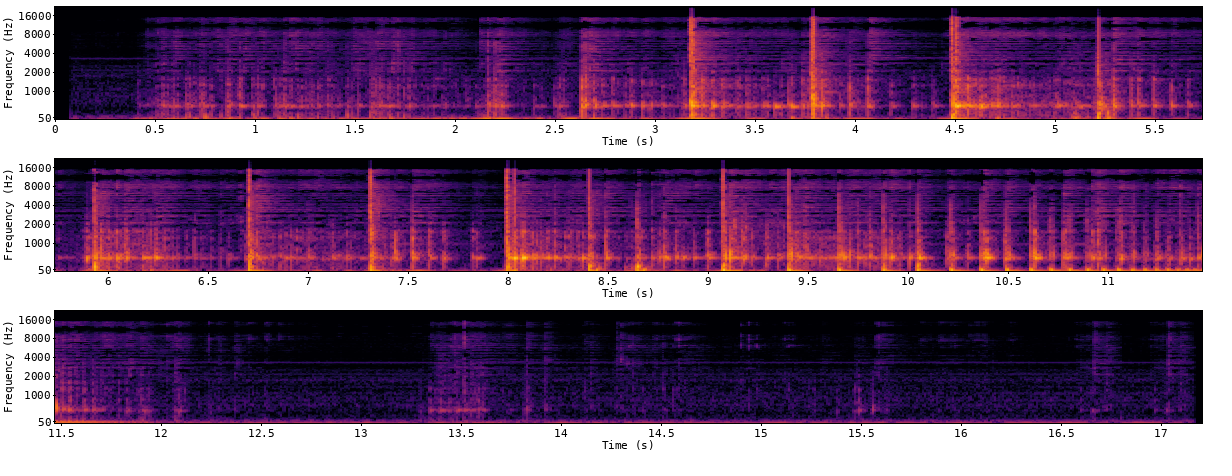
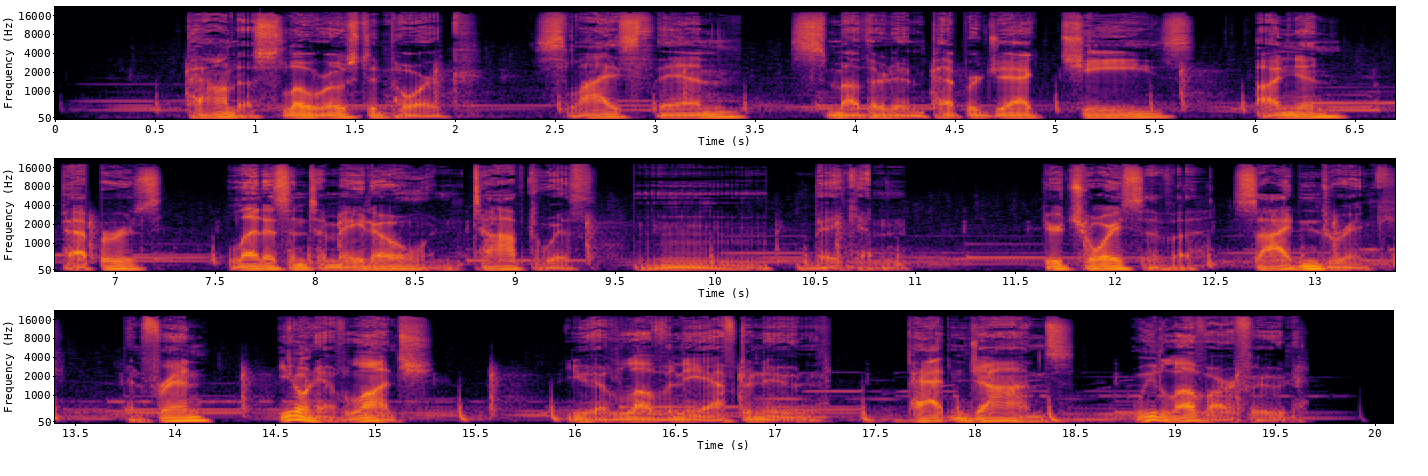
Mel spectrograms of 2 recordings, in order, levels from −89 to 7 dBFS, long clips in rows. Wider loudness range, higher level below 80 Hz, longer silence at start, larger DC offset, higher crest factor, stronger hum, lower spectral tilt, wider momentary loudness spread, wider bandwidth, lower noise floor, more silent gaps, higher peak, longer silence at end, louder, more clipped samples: first, 9 LU vs 3 LU; first, -30 dBFS vs -36 dBFS; about the same, 0.4 s vs 0.3 s; first, 0.3% vs under 0.1%; about the same, 22 dB vs 20 dB; neither; about the same, -3.5 dB/octave vs -4 dB/octave; first, 21 LU vs 15 LU; second, 15.5 kHz vs 19 kHz; first, -56 dBFS vs -42 dBFS; neither; about the same, 0 dBFS vs 0 dBFS; first, 3.65 s vs 0.4 s; about the same, -20 LUFS vs -20 LUFS; neither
